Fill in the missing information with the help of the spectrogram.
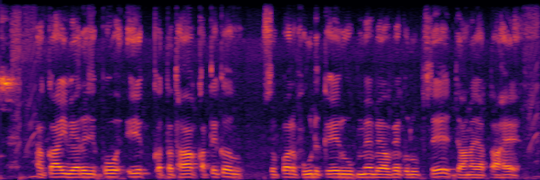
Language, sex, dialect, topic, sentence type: Hindi, male, Kanauji Braj Bhasha, agriculture, statement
